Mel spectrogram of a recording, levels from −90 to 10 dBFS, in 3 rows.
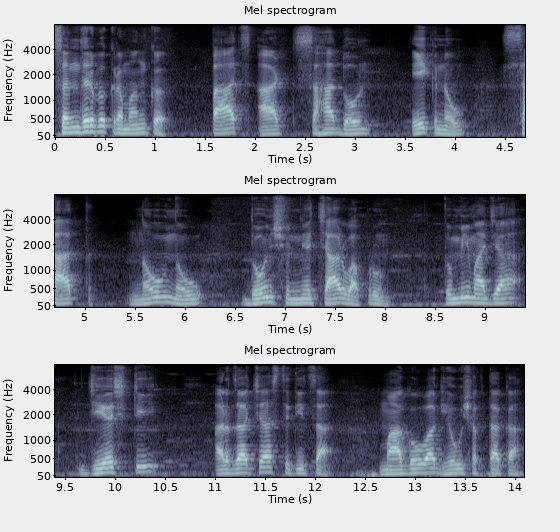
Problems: background sounds at intervals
